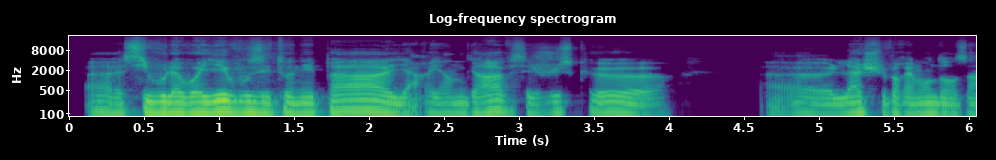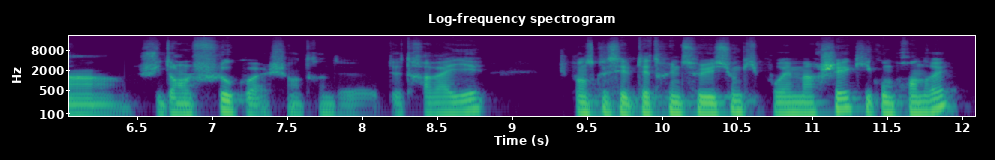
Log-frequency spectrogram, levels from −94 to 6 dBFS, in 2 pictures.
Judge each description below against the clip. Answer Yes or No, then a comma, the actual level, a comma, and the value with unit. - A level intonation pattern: Yes, narrow, 1.9 semitones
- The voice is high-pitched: No, low, 110 Hz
